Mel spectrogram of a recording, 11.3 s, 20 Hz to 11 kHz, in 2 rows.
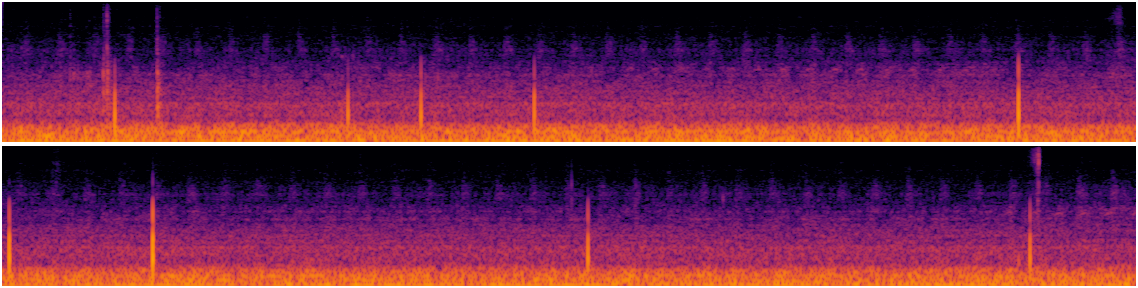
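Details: Car idling on a chilly morning for about 15–20 minutes: loud, irregular sharp ticks or knocks over a quiet rumble, audible from about 6 feet away. The oil level shows no drop. Engine ticking at cold idle, cause unknown.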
